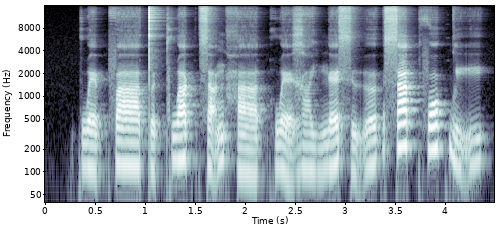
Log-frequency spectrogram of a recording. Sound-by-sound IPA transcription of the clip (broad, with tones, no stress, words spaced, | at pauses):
kwɛ˨˩p̚faː˧t̪ə˨˩t̚ kwa˦˥k̚sa̰˧˥ŋhaː˨˩t̚hwɛ˧˩ ɣa̤˨˩jŋɛ˨˦ sɨ̰˧˥ə̯ | sa˦˥t̚fɔ˦˥k̚ lḭ˧˥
